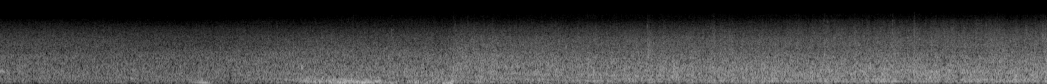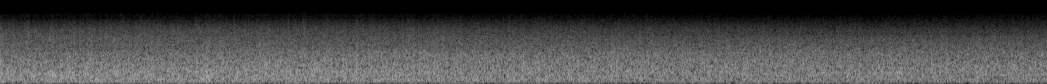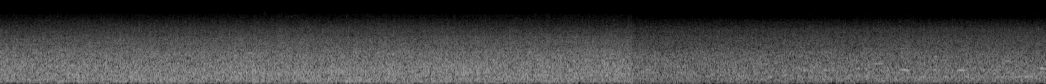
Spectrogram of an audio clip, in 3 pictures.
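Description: Steady rush of a rocky mountain creek spilling over boulders and small cascades. There is a brief low rumble about three seconds in. The rush gets louder about four seconds in and eases a little near the end.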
